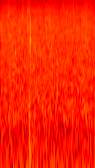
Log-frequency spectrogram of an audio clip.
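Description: Steady rain pours down as a dense, even hiss lasting about a second, loud and without voices.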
